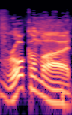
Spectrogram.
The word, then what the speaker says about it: Rokamad: Steve Rokamad. Hey. Did I say that right? You said it right.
